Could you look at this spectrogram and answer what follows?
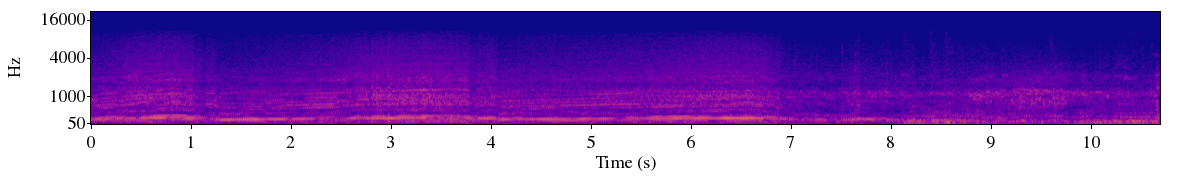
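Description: Race cars jostle and bump on the Tsukuba circuit in Gran Turismo Sport, with engines whining and shifting pitch under heavy throttle alongside scraping tire noise in a dense, continuous roar.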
